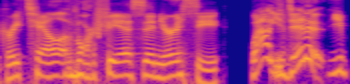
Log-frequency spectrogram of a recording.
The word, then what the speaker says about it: Eurydice: It has a lot in common with the Greek tale of Morpheus and Eurydice. Wow, you did it. You pronounced Eurydice right.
